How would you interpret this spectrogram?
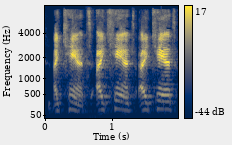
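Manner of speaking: usual speaking voice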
